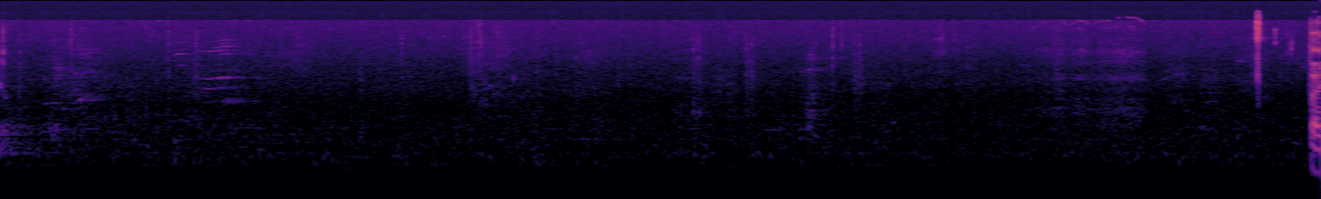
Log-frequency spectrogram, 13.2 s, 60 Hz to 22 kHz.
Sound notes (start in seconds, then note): 2.5 a moment of silence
